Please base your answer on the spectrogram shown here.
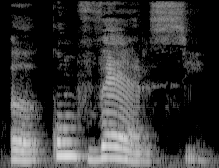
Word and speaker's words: converse: Por exemplo, na palavra converse. Escutaram? Converse. A sílaba tônica é o ver.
